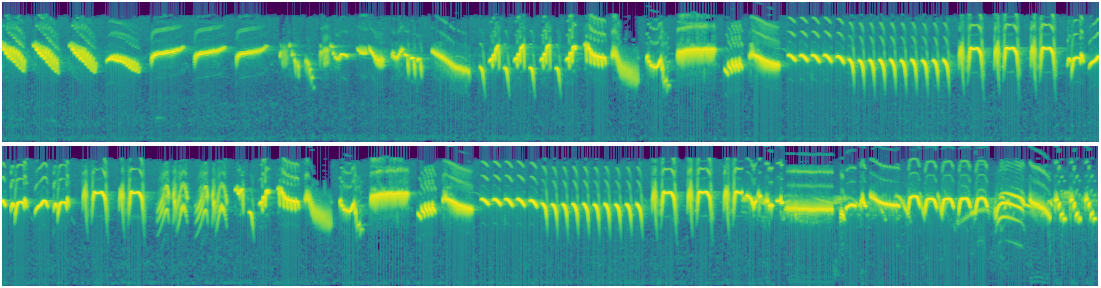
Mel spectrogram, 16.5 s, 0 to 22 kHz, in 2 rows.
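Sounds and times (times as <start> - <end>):
Eurasian skylark song: 0.0 - 16.4.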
